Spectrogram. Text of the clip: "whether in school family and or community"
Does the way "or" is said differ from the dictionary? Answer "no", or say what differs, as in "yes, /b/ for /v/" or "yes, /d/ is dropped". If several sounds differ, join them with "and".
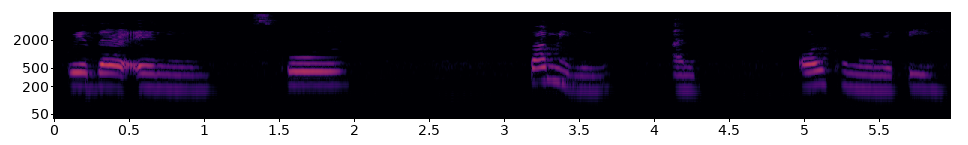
yes, /l/ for /ɹ/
